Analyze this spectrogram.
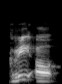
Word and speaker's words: griot: or jelly professions encompass many roles the Greeks pronounced griot have been referred to as historians and storytellers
